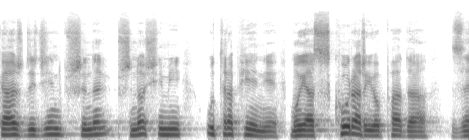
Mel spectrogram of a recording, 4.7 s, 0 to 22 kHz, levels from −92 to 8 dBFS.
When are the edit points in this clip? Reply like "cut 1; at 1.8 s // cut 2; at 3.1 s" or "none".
cut 1; at 2.8 s // cut 2; at 3.6 s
